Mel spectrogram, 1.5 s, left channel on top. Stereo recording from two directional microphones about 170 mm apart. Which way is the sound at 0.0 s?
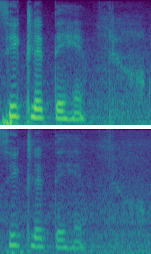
50° left (ahead or behind).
